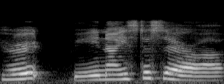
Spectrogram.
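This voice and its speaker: A woman puts on a character voice at a fairly high pitch. Her pitch varies in an ordinary way. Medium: read story. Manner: cheerful, mildly confused.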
